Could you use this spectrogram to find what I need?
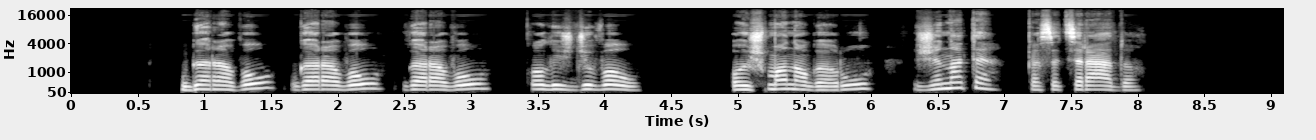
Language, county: Lithuanian, Panevėžys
